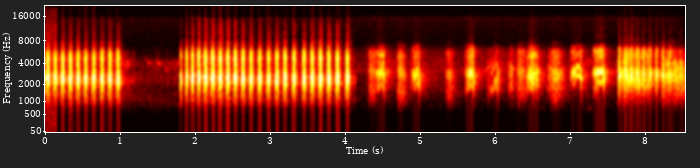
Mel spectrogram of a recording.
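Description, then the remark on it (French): Birds call outdoors while school pupils identify them and tick them off on a record sheet: loud bursts of rapid buzzing trills, then a quick run of varied chirps and squawky notes ending in another trill, with no voices. “Pour l'instant, on coche ce qu'on voit comme oiseau, on entend les sons des oiseaux, et après on les coche sur notre fiche pour savoir quel oiseau il y a.”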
